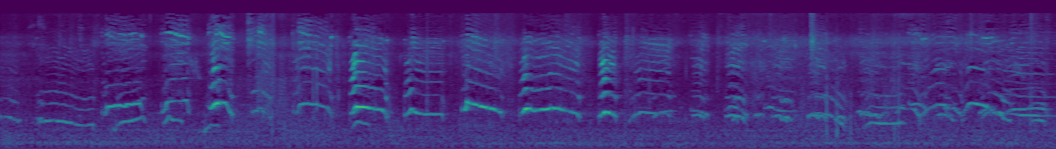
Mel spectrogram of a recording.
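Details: Mixed Bernese Mountain Dog and Great Pyrenees puppies at a meal shared with a kitten, a steady stream of thin, bending whines and squeaky yelps from several pups, some overlapping, with light clatter in the background.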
